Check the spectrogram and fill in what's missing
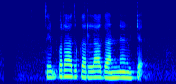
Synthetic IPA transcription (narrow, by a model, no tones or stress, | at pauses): t̪empɐɾaːd̪ukɐɾlaːɡɐɳːɐnuʈːɐ̰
